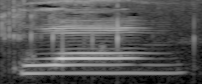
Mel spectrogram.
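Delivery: 光 held high and straight; 光 as a high level first tone. Shown as a demonstration. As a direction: sing 光 on one high flat pitch. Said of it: "the first tone is high and straight".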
